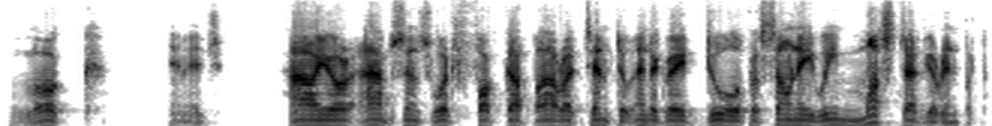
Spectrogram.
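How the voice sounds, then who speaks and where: A man's voice: mid-range voice, moderate pace, dry recording, natural voice. Man playing an impatient commanding magnate, muffled tape. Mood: insistent. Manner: forceful, exasperated, articulate. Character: commanding, impatient magnate browbeating his younger-looking brother. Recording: muffled old cassette audiobook transfer.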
